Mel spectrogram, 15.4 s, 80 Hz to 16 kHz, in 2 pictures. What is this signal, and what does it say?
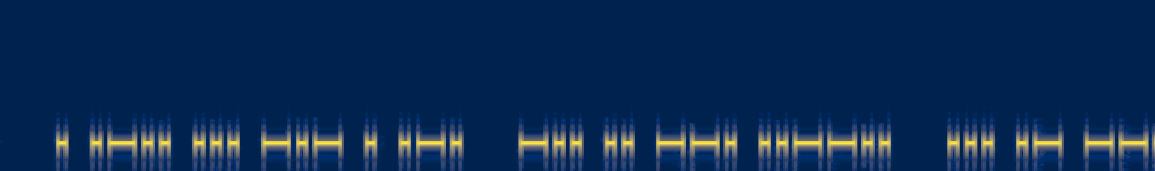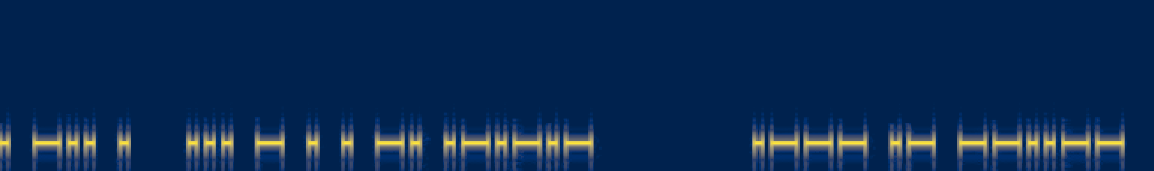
Morse code, heard as a keyed tone, about 21 wpm, 600 Hz. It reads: ELSKER DIG? SAGDE STEEN. JA,
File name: Ferie QRS 21wpm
